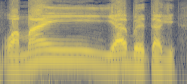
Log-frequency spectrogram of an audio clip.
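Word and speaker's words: وَمَن يَبْتَغِ: Ditulisnya waman yabtagi, latennya dibacanya jadi wamai. Nih kayak gini, wamai yabtagi. Kenapa ya-nya banyak? Karena ada idgham kan. Wamai ditahan, idgham bigunnah. Wamai yabtagi. Tulisan dan bacaannya beda. Tulisannya ada bunyi N-nya, bacaannya N-nya hilang, melebur tuh.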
